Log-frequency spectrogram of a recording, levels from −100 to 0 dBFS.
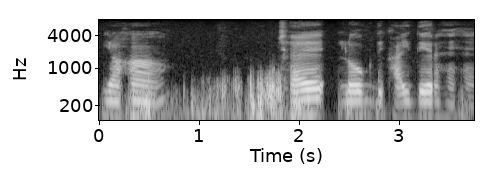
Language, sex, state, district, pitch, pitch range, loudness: Hindi, male, Chhattisgarh, Balrampur, 120 Hz, 115-125 Hz, -20 LUFS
